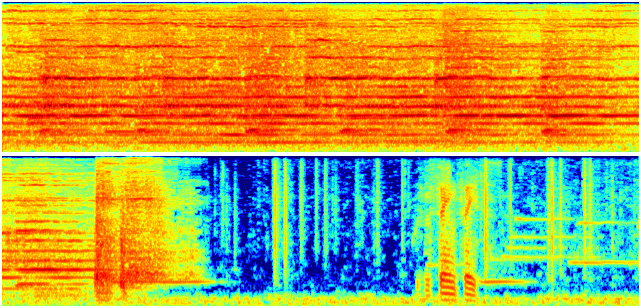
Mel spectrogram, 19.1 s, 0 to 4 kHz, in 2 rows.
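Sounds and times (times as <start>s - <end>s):
old disused hanging bell swinging and ringing in a room: 0.0s - 11.4s.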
